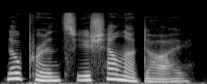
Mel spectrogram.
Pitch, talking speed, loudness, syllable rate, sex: 180 Hz, 175 wpm, -15 LUFS, 3.8 syllables/s, female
